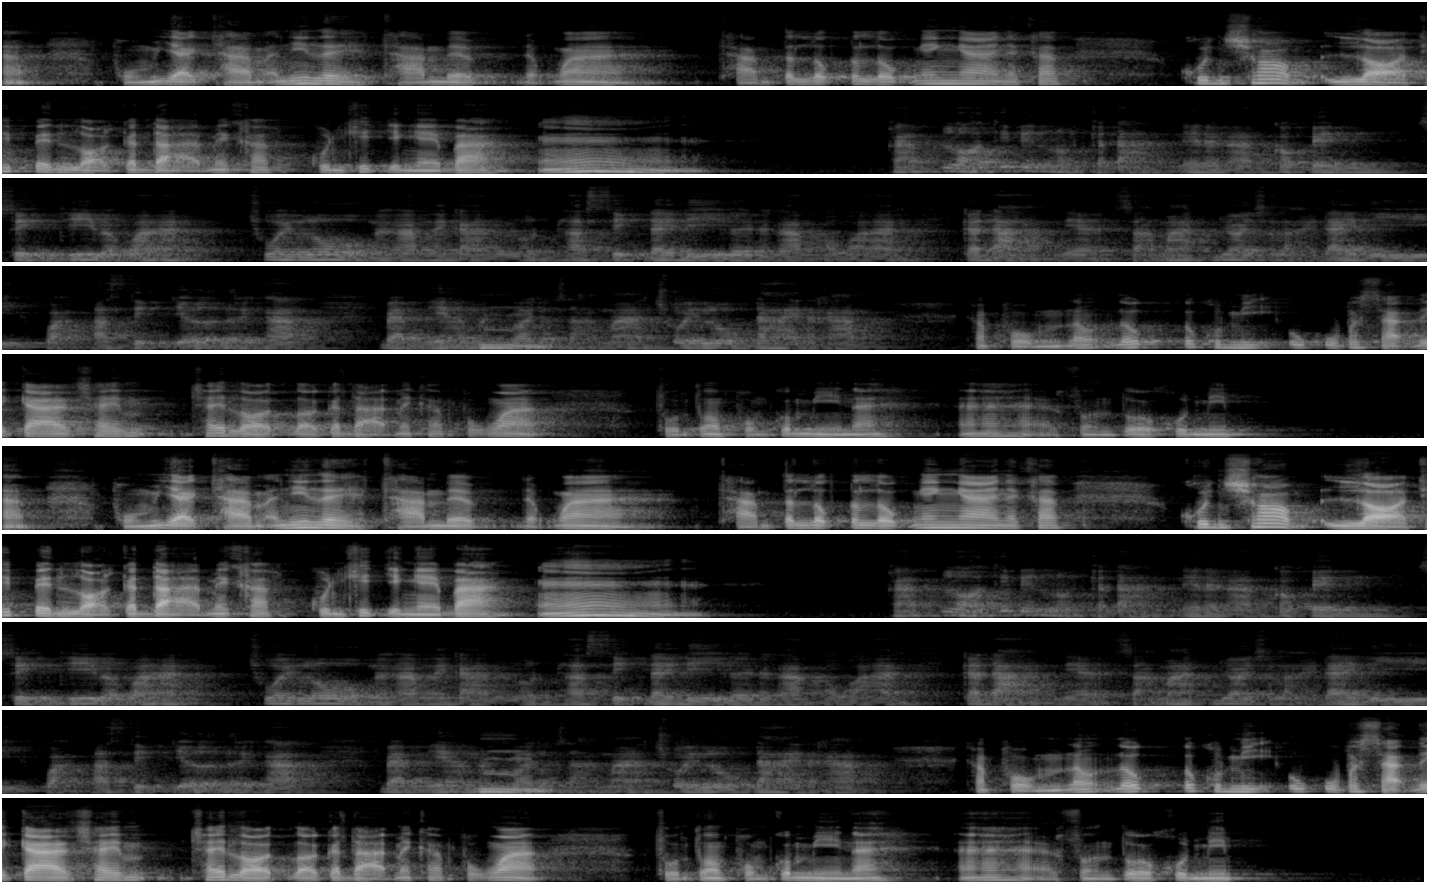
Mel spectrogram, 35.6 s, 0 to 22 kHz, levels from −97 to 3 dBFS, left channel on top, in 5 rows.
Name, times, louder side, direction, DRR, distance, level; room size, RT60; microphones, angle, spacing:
voice 1, 0.0-3.3 3.6-10.6 23.8-24.1 26.2-33.0 33.3-34.6, right 5 dB, 35° right, 20 dB, 0.4 m, -36 dB
voice 2, 11.6-15.2 15.5-25.7, equal, ahead, 1 dB, 2.5 m, -54 dB
18.5 x 8.8 x 5.5 m, 0.87 s
head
